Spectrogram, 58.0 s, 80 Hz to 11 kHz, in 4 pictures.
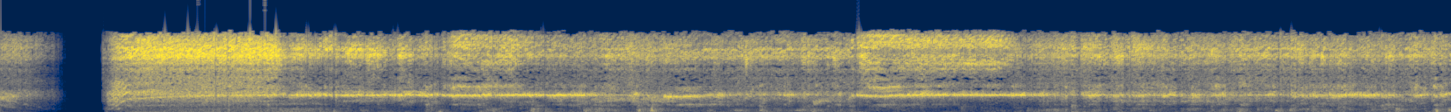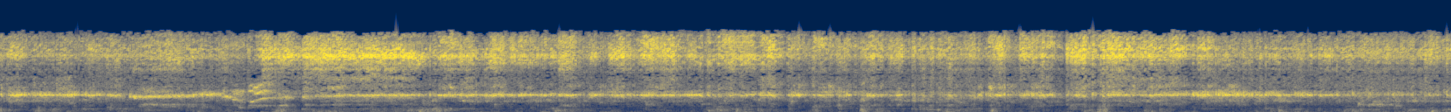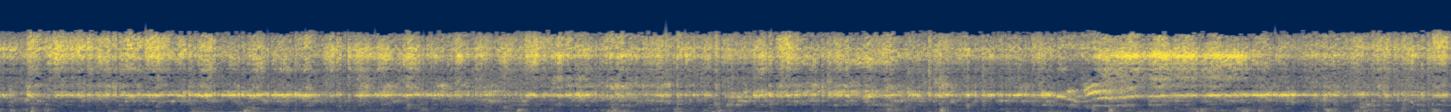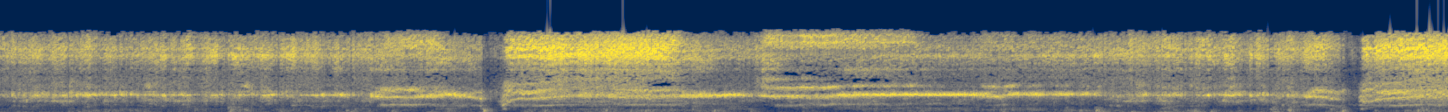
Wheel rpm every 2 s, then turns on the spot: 70, 230, 230, 230, 230, 240, 230, 230, 200, 230, 230, 230, 230, 230, 230, 240, 230, 230, 230, 210, 220, 230, 230, 210, 190, 220, 230, 230, 170.
none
